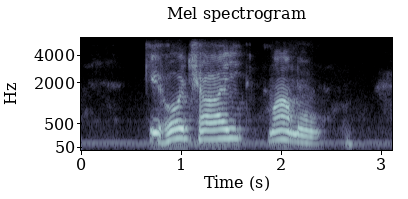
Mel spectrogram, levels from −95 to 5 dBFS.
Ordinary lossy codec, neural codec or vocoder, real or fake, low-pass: Opus, 32 kbps; codec, 16 kHz, 8 kbps, FunCodec, trained on LibriTTS, 25 frames a second; fake; 5.4 kHz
